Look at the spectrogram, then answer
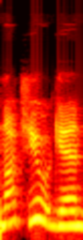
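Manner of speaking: mild half-yell in a character voice. Greeting a returning character in the game, yelling in character. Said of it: "preemptively yelled".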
